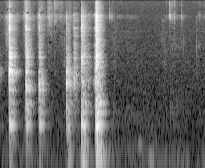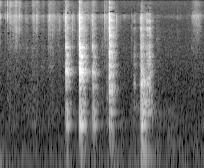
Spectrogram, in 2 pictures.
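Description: A knife cutting into a baked potato-and-minced-meat casserole, knocking and scraping against the glass baking dish in short sharp strokes: a quick run of strokes in the first two seconds, then another run after a pause of about three seconds.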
